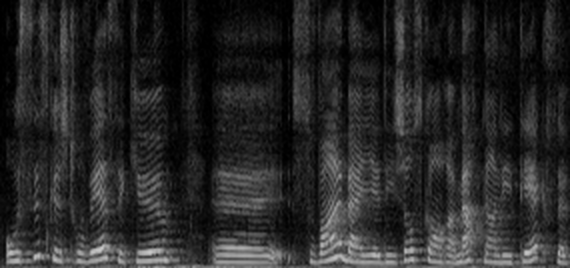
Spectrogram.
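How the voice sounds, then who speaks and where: In an interview, a woman who teaches elementary school describes her approach to teaching, speaking with a Québécois French accent. Her explanations are patient, punctuated by frequent hesitations, and her slightly mellow voice runs on the high side at an ordinary pace.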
